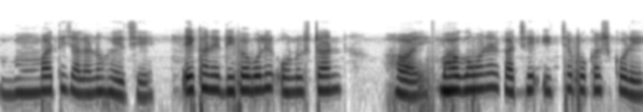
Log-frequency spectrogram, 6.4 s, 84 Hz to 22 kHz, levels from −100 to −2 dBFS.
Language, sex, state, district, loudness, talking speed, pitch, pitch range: Bengali, female, West Bengal, Jhargram, -19 LUFS, 120 wpm, 245 Hz, 225-255 Hz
